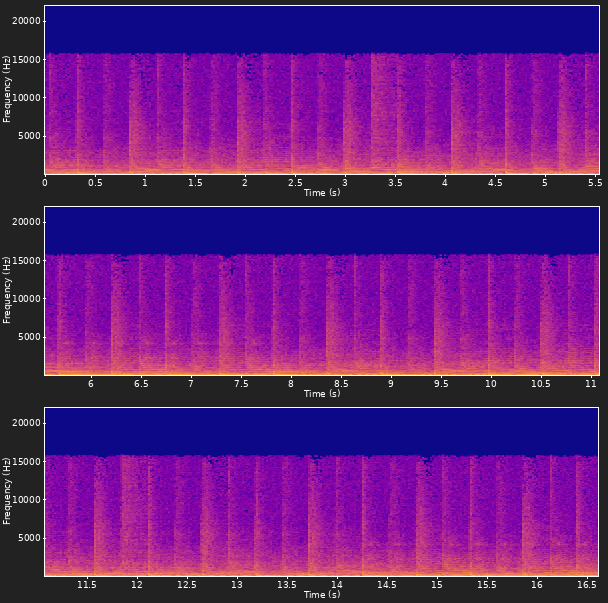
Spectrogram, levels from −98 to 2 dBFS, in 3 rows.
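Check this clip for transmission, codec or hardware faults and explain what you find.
One fault is present, running through the whole clip: low bit depth without dither. The likely cause is samples truncated to very few bits, which fits about 7-bit resolution, with no dither to break up the rounding error. That error tracks the signal, so quiet passages turn gritty and grainy, the faintest parts sputter or drop out, and the distortion sits roughly 30 dB below the sound.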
